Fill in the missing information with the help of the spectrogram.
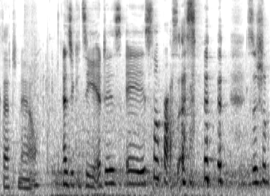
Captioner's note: laughs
